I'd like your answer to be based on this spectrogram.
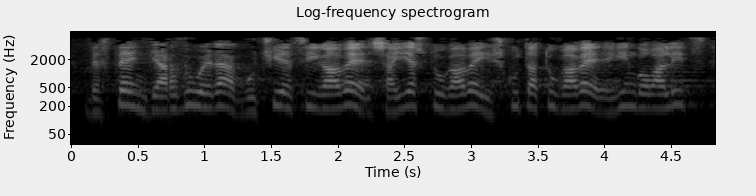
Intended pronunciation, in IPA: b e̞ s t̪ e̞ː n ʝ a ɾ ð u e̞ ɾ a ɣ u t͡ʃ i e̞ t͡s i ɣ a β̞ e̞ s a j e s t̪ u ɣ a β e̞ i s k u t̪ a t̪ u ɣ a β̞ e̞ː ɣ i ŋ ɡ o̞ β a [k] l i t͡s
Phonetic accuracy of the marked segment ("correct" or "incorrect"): incorrect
